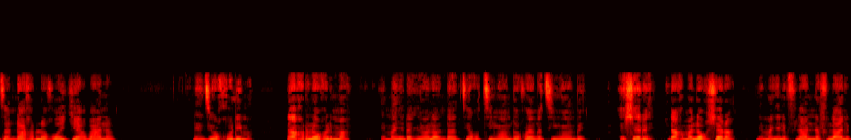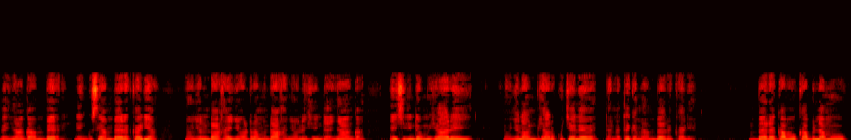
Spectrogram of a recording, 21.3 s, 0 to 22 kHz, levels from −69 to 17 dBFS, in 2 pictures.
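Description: Throughout the speech, nothing is present above 10.5 kHz, and the upper band sounds hissy and grainy, with roughened tones and smeared consonant onsets. The likely cause is Vorbis compression at a low setting, consistent with around 36 kbps, where coarse treble quantisation turns fine detail into noise.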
